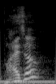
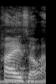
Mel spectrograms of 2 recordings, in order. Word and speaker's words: Paizo: Who, Paizo? – Thank you. – Oh. – Yeah. Paizo.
